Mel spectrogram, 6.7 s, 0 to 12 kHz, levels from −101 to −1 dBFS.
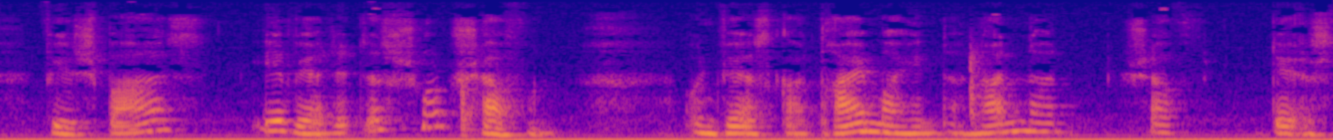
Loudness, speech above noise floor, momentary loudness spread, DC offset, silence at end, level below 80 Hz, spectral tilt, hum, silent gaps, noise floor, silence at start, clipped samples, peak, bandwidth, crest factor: -37 LUFS; 20 dB; 15 LU; 0.8%; 0 s; -62 dBFS; -7 dB/octave; none; none; -55 dBFS; 0 s; under 0.1%; -18 dBFS; 12 kHz; 18 dB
